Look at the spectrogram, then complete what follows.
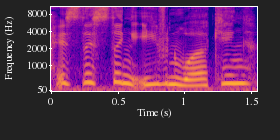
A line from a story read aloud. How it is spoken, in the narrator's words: He groans, pouting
